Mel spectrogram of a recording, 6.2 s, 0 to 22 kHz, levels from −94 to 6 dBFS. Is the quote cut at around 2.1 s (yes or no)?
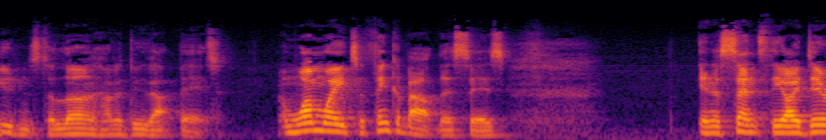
yes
